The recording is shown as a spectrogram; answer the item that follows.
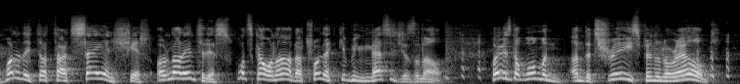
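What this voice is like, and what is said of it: Put-on accent imitating another person. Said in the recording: “What's that accent? ... That's the accent I always do for me, dad.”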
